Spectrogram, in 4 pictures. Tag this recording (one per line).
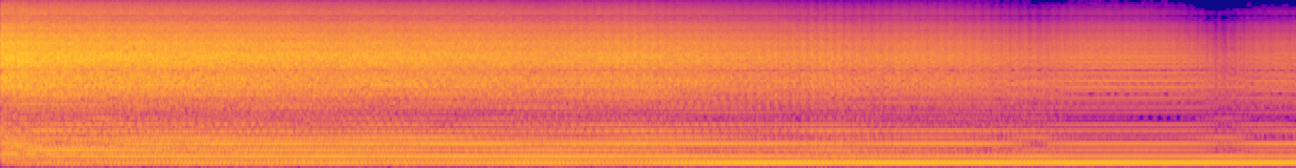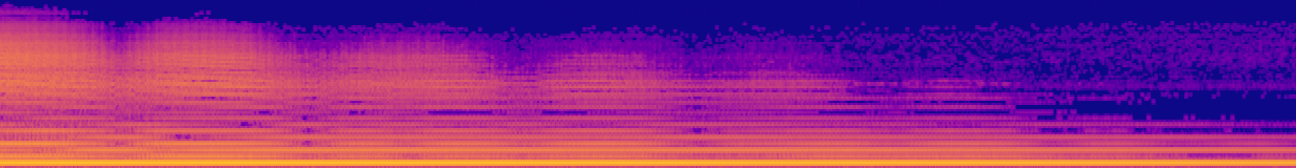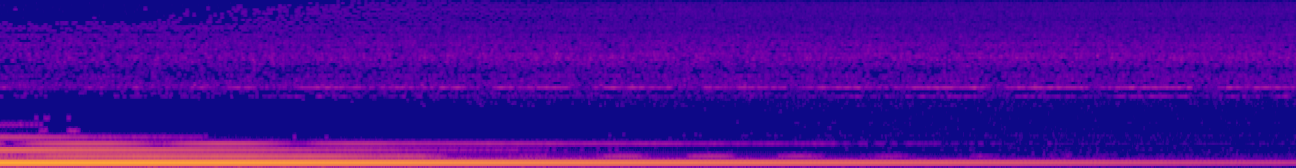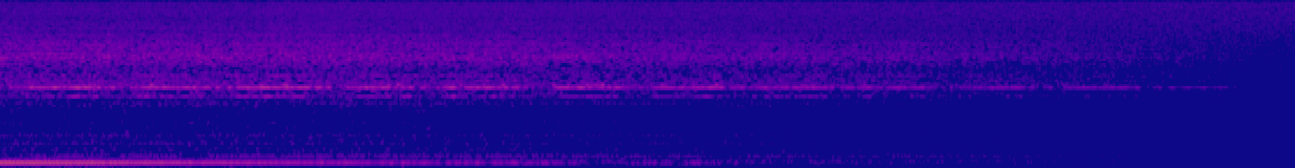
chords
distorted
distorted-guitar
distortion
guitar
guitar-chords
rhythm
rhythm-guitar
